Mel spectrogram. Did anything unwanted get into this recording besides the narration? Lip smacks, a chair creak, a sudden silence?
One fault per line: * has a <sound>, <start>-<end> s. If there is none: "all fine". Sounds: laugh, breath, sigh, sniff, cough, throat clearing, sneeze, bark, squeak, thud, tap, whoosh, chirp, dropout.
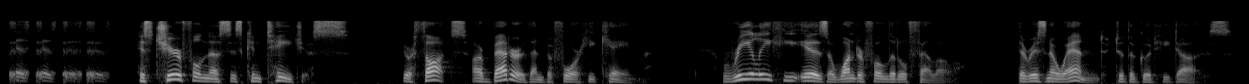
* has a laugh, 0.1-1.1 s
